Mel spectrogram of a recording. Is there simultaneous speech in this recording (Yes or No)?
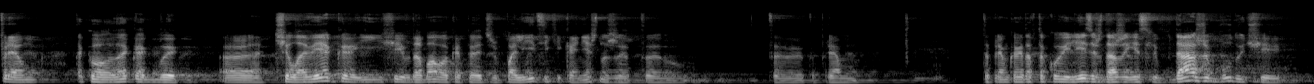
No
